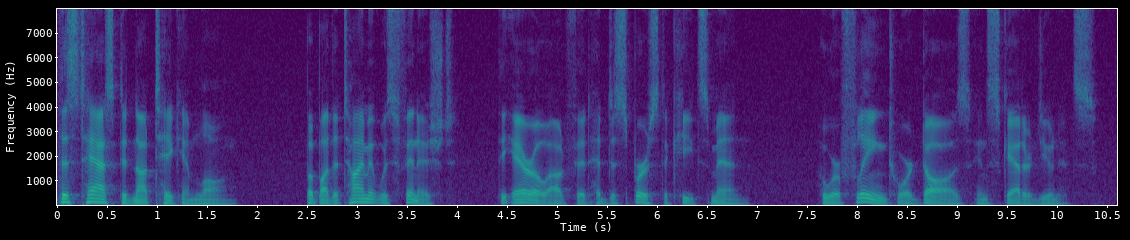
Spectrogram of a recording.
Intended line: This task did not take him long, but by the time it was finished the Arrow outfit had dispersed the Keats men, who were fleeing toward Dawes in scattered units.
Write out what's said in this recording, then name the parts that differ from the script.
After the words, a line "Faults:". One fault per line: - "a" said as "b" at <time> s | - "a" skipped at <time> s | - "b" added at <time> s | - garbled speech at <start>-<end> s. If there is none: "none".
This task did not take him long, but by the time it was finished the Arrow outfit had dispersed the Keats men, who were fleeing toward Dawes in scattered units.
Faults:
none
